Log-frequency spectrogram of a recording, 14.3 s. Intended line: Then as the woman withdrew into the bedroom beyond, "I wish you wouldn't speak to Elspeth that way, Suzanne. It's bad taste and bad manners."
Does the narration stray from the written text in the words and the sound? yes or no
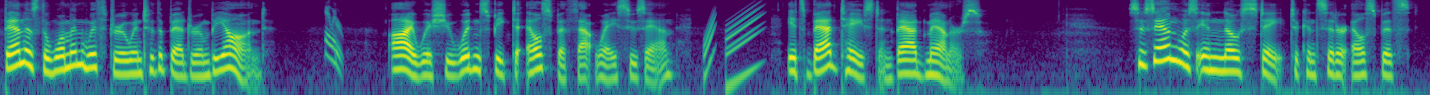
yes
